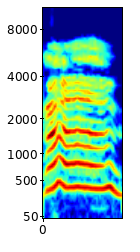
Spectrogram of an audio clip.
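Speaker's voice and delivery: very high loud squeal; Garth's squeal. Retold or imitated. Garth reacting to Wayne's teasing, high loud squeal. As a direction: shriek like startled Garth. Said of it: "And then Garth".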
